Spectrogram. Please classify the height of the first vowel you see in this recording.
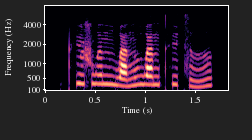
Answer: high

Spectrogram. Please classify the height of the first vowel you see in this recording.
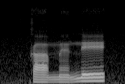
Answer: low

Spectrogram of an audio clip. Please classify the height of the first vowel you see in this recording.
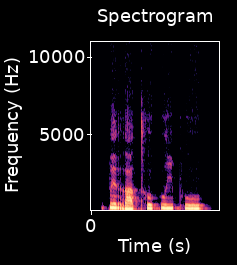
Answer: high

